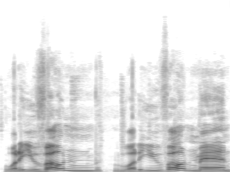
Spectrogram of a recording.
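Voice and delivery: fired-up questioning of the viewer; excited challenge. Real, not acted. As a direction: needle the viewer: which side.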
